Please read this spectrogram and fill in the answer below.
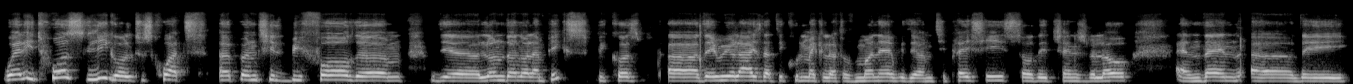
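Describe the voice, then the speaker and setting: A middle-aged man with a fairly high voice talks casually as a guest in an interview. He speaks in a halting way, restarting and repeating phrases as he goes. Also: fairly even intonation. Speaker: interview guest, electronic musician.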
